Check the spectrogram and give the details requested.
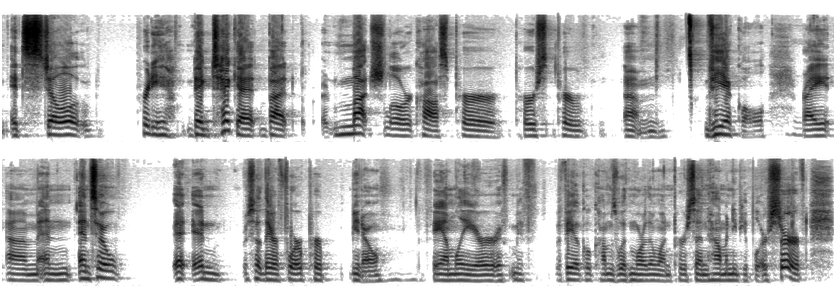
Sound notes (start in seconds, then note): none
